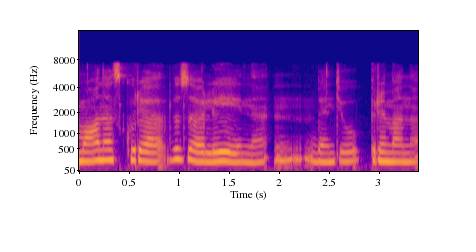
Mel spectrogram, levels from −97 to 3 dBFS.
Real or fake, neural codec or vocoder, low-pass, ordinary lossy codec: real; none; 7.2 kHz; AAC, 96 kbps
